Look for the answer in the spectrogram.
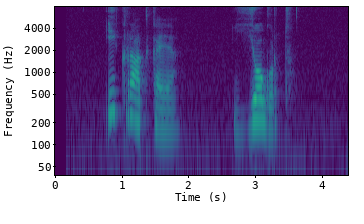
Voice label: "й", Russian

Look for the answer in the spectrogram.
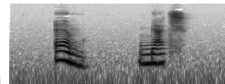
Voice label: "м", Russian

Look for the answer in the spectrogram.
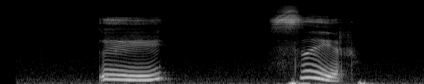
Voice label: "ы", Russian

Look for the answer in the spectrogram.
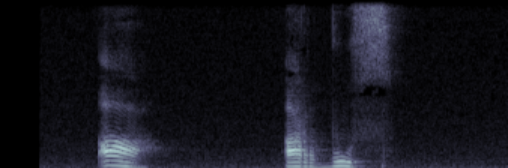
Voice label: "а", Russian

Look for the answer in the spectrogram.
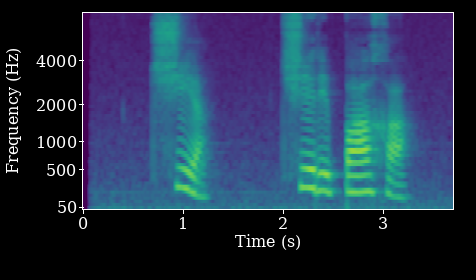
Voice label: "ч", Russian

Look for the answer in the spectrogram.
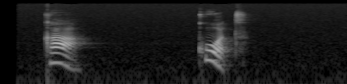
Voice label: "к", Russian

